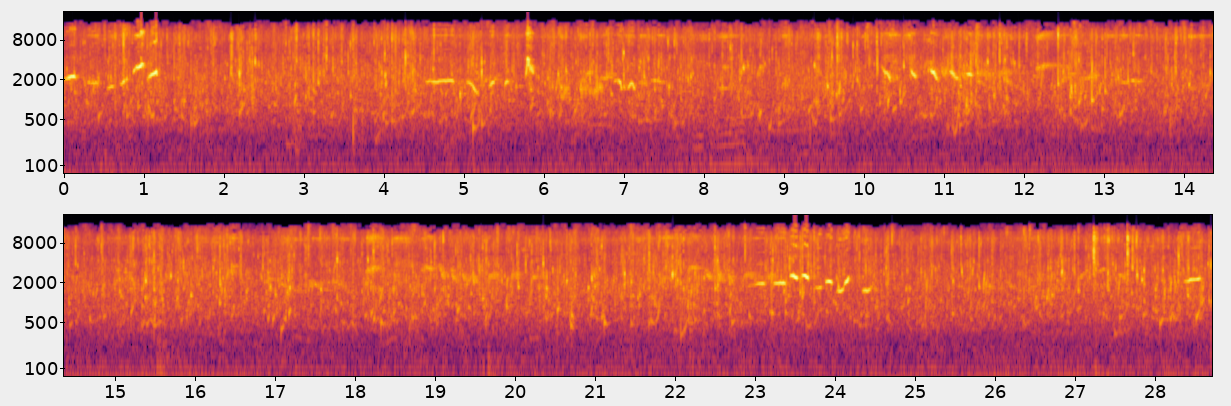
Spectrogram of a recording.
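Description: Female white-rumped shama (murai batu) calling in short groups of quick chirps every few seconds, over the steady rush of a flowing stream.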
